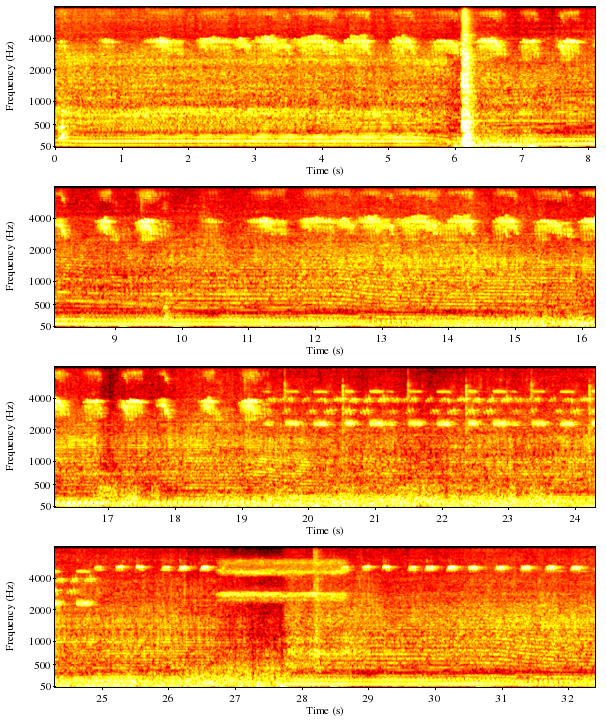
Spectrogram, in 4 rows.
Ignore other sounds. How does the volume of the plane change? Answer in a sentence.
The loudness of the plane stays about the same.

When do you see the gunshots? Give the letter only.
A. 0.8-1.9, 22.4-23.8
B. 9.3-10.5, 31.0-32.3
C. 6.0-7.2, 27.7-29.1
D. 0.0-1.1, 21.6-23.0
C.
